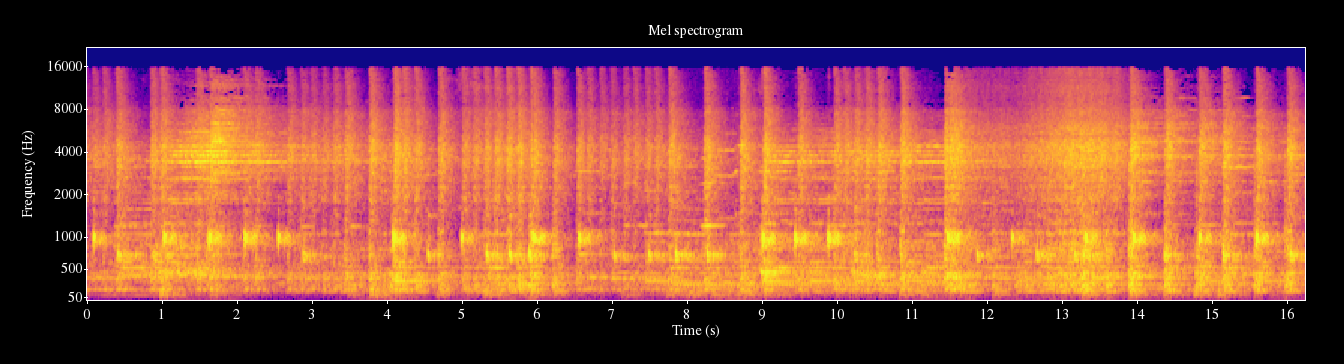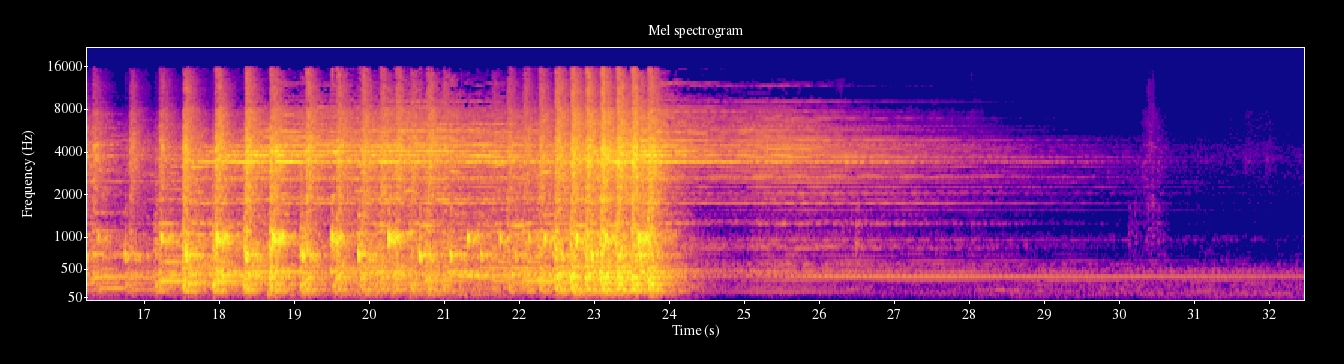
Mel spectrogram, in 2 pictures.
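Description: Live chamber ensemble of percussion, piano and strings playing busy avant-garde music made of rapid, repeated struck notes. It breaks off suddenly about three-quarters of the way through, leaving a ringing that slowly fades away.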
